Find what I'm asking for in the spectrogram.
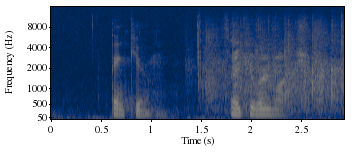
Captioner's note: audience clapping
